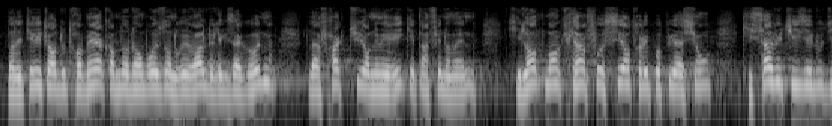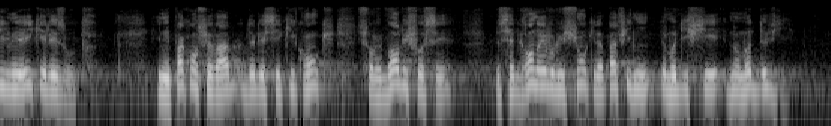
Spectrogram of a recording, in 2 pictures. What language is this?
French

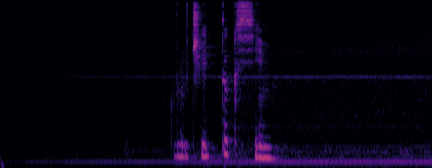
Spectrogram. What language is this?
Russian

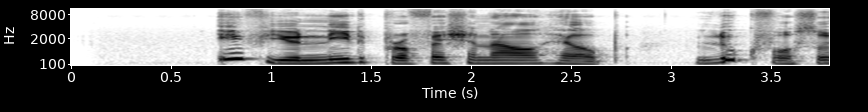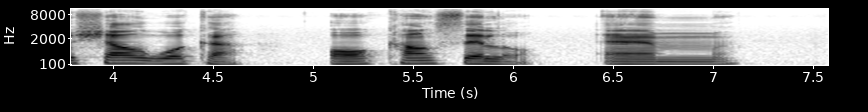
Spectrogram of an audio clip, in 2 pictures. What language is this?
Nigerian Pidgin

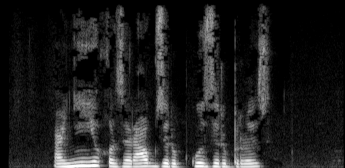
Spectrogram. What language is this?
Abkhazian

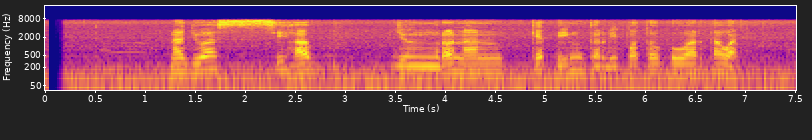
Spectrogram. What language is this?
Sundanese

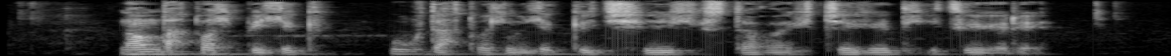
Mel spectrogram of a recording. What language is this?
Mongolian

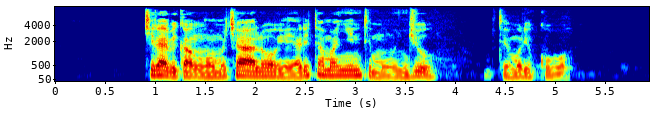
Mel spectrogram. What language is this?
Ganda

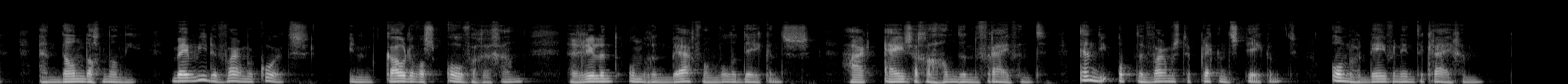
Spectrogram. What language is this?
Dutch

